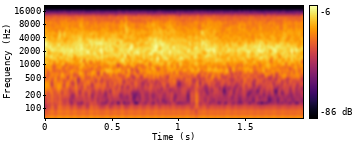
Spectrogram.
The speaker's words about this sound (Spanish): Un aplauso grande para el Dios Todopoderoso.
